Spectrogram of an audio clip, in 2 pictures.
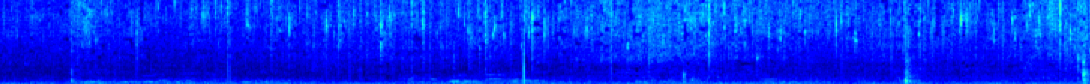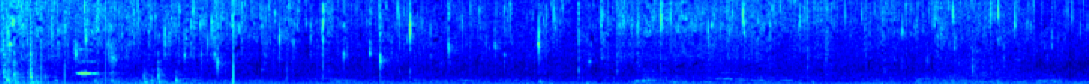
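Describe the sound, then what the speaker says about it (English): Semolina-coated spicy eggplant slices sizzle and crackle continuously in a hot pan, a steady close frying hiss with occasional sharper pops. "My pan is hot, so now I'm going to begin my frying."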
